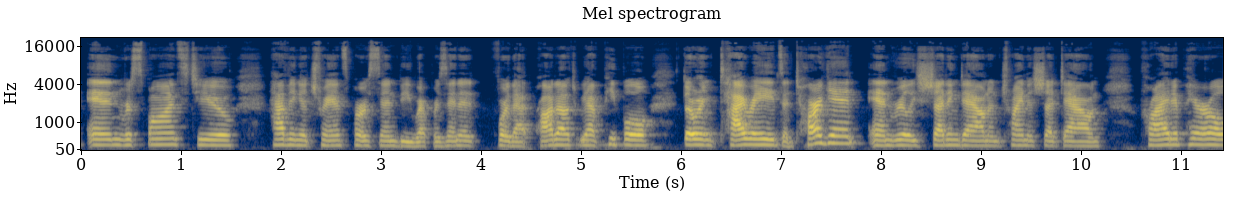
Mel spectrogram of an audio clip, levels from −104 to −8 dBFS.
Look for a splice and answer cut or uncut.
uncut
